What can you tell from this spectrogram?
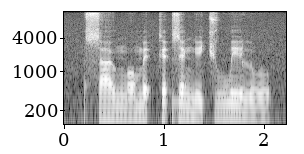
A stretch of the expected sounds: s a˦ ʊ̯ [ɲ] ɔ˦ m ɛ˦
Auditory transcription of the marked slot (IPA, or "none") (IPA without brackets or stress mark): ŋ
